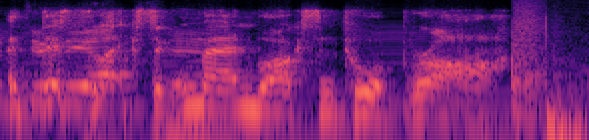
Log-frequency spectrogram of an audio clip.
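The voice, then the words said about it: Bad put-on New York accent. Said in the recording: “you want to say in like a really bad New York accent ... you've got to do in a really like New York accent”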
